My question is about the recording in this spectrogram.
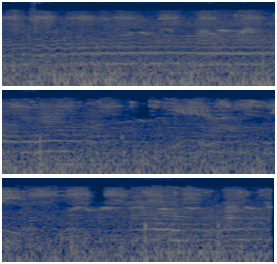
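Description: Honeybees buzzing as they fly low over pond water. One steady hum is strongest in the first few seconds, fades, and comes back briefly near the end.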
